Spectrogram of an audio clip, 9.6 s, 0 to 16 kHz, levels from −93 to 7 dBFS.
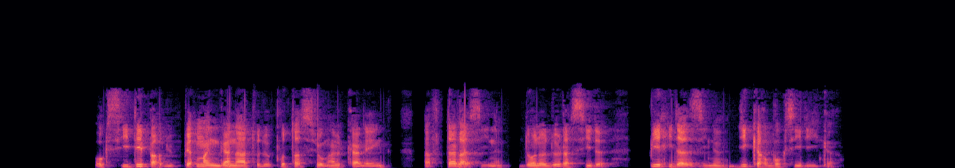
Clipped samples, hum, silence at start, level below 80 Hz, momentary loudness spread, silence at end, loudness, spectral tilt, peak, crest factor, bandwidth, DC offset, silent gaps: under 0.1%; none; 0.95 s; -56 dBFS; 13 LU; 1.2 s; -21 LUFS; -4.5 dB/octave; -2 dBFS; 20 dB; 8 kHz; under 0.1%; 4.15-4.24 s, 5.12-5.19 s, 6.31-6.49 s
